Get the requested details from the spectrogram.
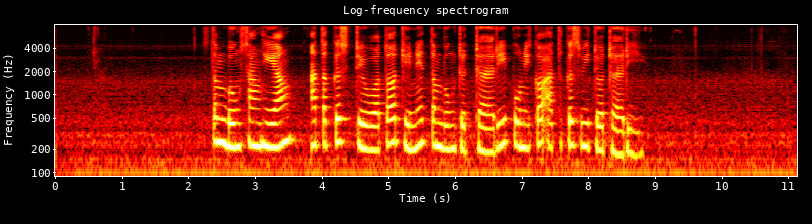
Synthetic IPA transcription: t̪əmbʊŋsaŋɦijaŋʔat̪əɡ̥ə̤sɖ̪̥e̤wɔt̪ɔɖ̪̥e̤net̪əmbʊŋɖ̪̥ə̤ɖ̥ä̤ɾipunikɔʔa̰t̪əɡ̥ə̤swiɖ̪̥ɔ̤ɖ̥ä̤ɾi

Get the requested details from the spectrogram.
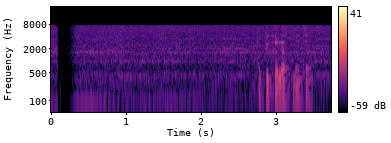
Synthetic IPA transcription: əpikəlat̪net̪at̪̚

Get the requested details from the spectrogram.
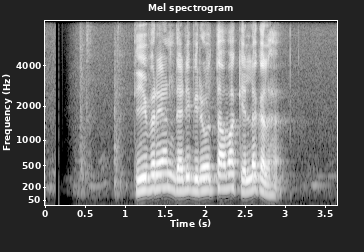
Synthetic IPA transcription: t̪iːʋəɾejand̪æɖiʋiɾoːd̪̚aːʋakelːəkələɦə̰

